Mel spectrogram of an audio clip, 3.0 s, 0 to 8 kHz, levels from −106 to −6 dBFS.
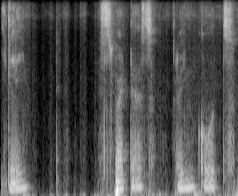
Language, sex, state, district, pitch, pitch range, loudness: Kannada, male, Karnataka, Mysore, 125 Hz, 110-140 Hz, -25 LUFS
